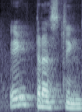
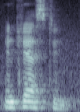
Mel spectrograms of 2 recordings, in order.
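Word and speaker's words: interesting: उसके बाद है इंटरेस्टिंग, क्या होता है इंटरेस्टिंग, जबकि इसका जो सही उच्चारण है वो है इंटरेस्टिंग। इसको बोलिए इंटरेस्टिंग, कैसे इंटरेस्टिंग, ही is very इंटरेस्टिंग गाय, शी is very इंटरेस्टिंग girl, ठीक है इंटरेस्टिंग ना कि इंटरेस्टिंग, ठीक है इंटरेस्टिंग।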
